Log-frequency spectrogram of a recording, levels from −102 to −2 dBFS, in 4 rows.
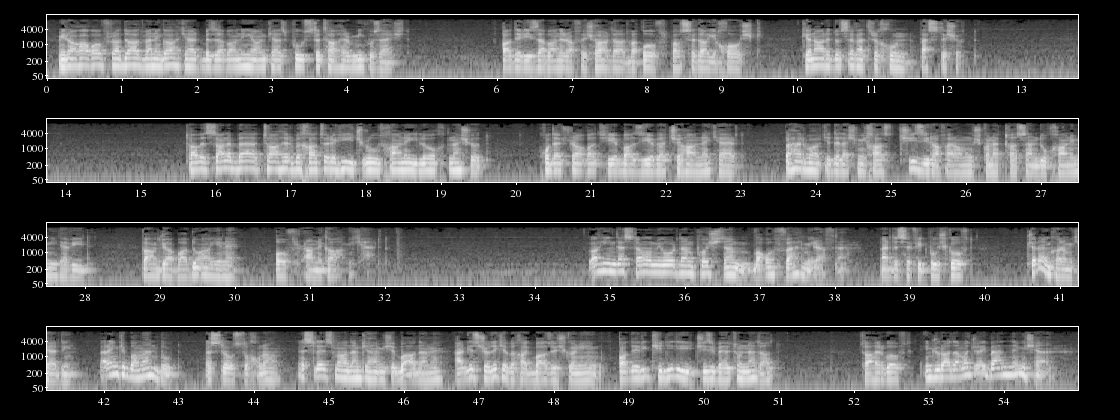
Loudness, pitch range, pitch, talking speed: -19 LUFS, 100-125 Hz, 110 Hz, 135 wpm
